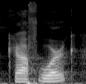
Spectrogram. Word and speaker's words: Kraftwerk: Bueno, si es en inglés es Kraftwerk, o en alemán me parece que se pronuncia Kraftwerk.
